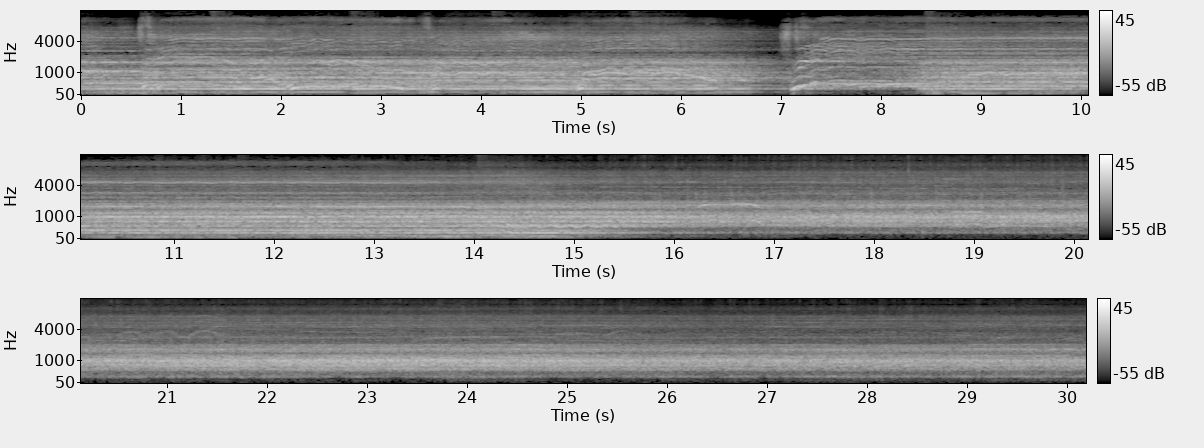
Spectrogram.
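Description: Music with a choir singing over orchestral accompaniment. About halfway through, the bass drops out, leaving long held chords, and there is a brief dip in the sound about seven seconds in.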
